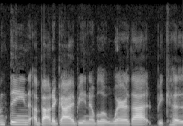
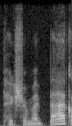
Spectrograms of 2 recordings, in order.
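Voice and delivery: whispered, breathy self-scolding; inner whisper; 7 dB quieter than usual. Retold or imitated. Kicking herself inside after sending the photo, whispering. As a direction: hiss it to yourself like a private regret. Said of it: "inside I'm just like".

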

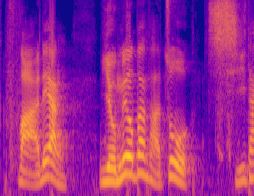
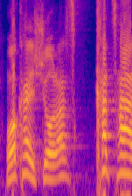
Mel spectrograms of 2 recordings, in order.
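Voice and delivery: ordinary talk

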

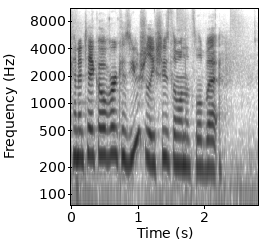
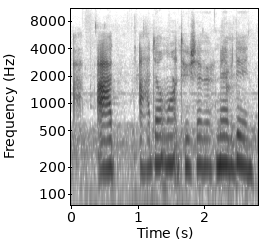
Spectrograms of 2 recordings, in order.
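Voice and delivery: soft, quiet and tender; reassuring the frightened child quietly; gentle reassurance; 2 semitones lower, 8 dB quieter than usual. Acted. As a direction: promise the kid you mean no harm.

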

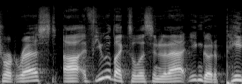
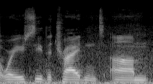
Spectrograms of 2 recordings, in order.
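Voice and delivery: ordinary talk, nothing marked

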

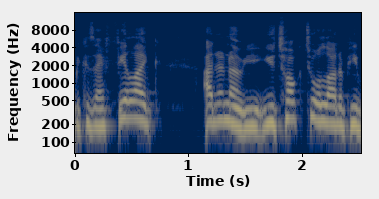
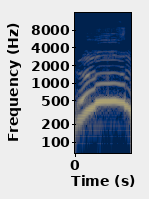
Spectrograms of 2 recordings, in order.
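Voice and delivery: a much higher, louder, hammed-up groan; mock despairing wail; 4 dB louder than usual. Coach mocking herself on the couch, a high hammed-up wail. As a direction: wail it like a sulking failure.

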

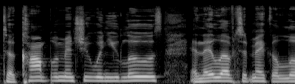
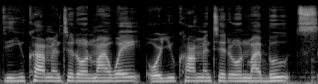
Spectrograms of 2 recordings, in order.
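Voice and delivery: ordinary talk

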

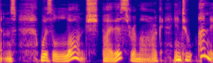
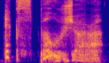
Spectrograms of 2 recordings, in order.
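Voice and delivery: drawn-out, whispery hiss; 3 semitones higher, 4 dB quieter, much slower than usual. A narrator's reading. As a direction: hiss it slowly under your breath. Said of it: "hissed Mister Eager".

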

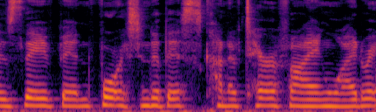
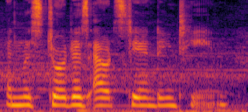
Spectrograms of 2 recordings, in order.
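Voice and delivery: news read; 6 dB louder than usual. Acted. Reporter reads scripted story.

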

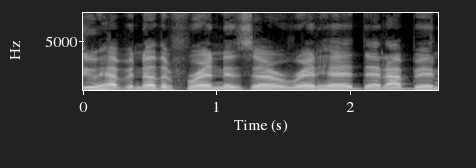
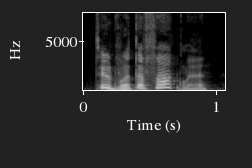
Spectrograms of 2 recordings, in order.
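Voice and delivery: Nathan impression; 10 semitones higher than usual. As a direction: imitate an indignant suburban dad, voice pitched way up. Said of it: "my accent?".

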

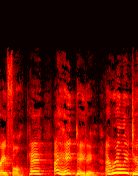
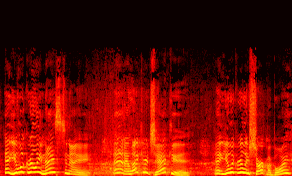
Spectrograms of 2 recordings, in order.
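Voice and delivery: beaming proud parent, higher; proud dad; 4 semitones higher than usual. Retold or imitated. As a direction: cheer him on like a proud father. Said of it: "I sound like a proud dad".

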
